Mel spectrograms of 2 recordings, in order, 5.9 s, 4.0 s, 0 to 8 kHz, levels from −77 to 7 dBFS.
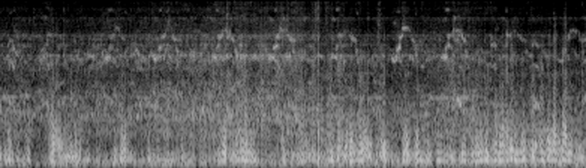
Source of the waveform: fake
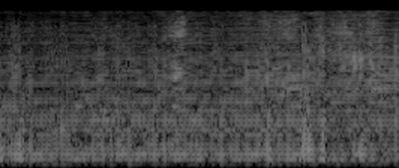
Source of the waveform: fake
